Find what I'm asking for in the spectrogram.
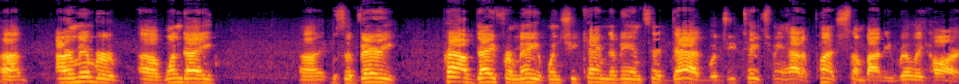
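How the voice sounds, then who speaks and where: With an American accent, a man speaks at a moderate pace in a fairly high pitch, his tone bright and sharp, his intonation fairly even, and the sound dry and close with no echo. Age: 60s. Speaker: martial arts instructor. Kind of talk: casual chat.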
